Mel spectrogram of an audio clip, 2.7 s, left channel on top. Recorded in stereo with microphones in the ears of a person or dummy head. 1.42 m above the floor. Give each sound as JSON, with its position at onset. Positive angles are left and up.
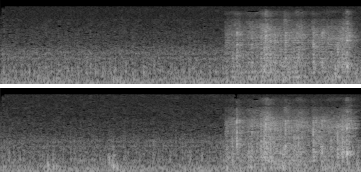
{"t": 1.7, "sound": "crumpling", "side_deg": -10, "distance_m": 1.2}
